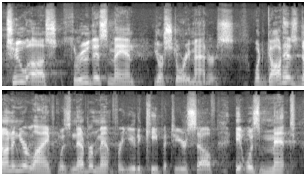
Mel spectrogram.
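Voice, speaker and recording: A man's voice: on the high side, lively intonation, normal speed, hardly any pauses, bright, forceful tone, big-room sound. A man pastor preaching a sermon and reading scripture, emphatic, repeating key phrases for weight. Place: church sanctuary.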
